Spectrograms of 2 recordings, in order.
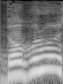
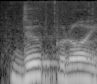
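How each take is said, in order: First: The first syllable is a plain 'do' sound. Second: The first syllable is a rounded 'du' sound.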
